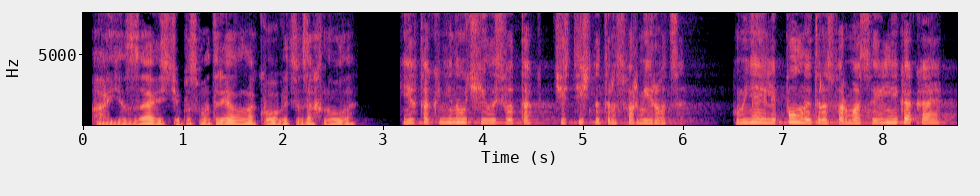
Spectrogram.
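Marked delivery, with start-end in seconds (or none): 3.2-8.7 put-on high, girlish complaining voice; envious dragon sister. Sister envies brother's claw, high-pitched complaint. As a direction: lament it as the little sister.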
